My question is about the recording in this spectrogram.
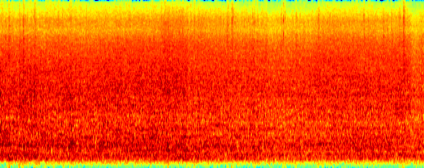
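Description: Model HST train running along the track: a steady rushing hiss from its wheels and motor, with a few faint ticks.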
